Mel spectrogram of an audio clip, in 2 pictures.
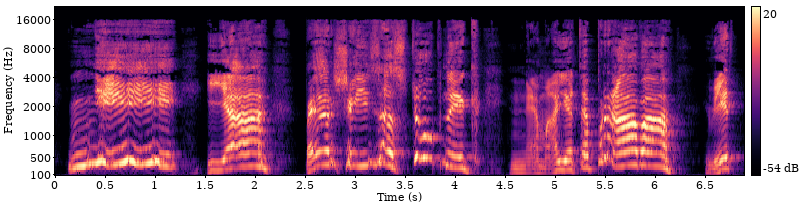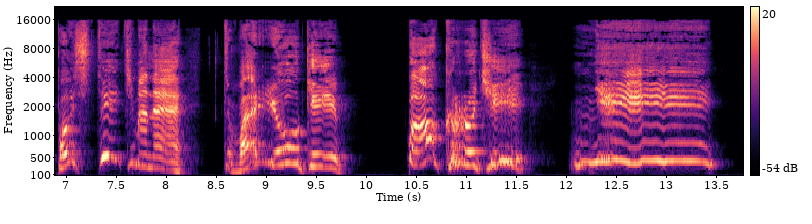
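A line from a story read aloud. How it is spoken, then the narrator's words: Shrieking even louder. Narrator (Ukrainian): заверещала іще голосніше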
